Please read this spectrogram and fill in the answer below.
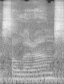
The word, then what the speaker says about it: Sollerön: In Swedish, it's Sollerön.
